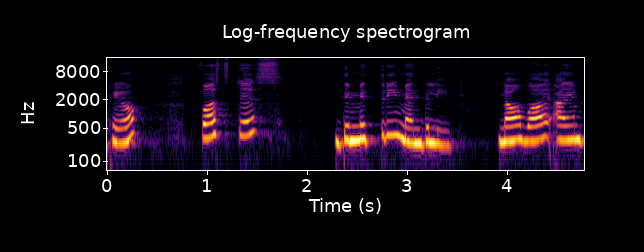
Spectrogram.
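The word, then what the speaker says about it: Dmitri Mendeleev: He had a Russian name, so we are going to pronounce his Russian name. It is Dmitry Mendeleev.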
